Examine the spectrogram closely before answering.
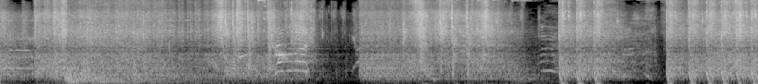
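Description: Guns fire in rapid, loud bursts that echo in a large hall.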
